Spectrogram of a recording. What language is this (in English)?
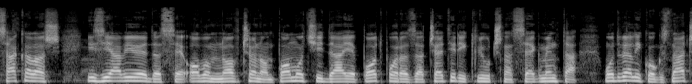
Croatian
